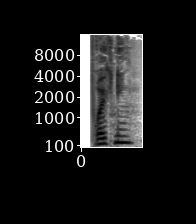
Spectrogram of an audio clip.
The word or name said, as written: brygning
